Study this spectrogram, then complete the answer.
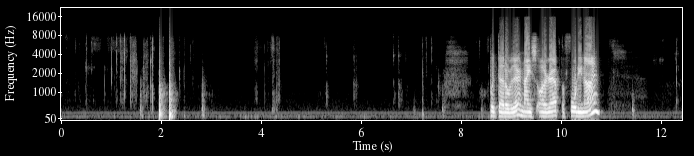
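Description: Plastic card cases click and rustle as they are handled.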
